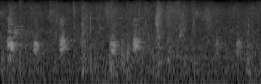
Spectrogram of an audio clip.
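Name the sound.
chickens clucking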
